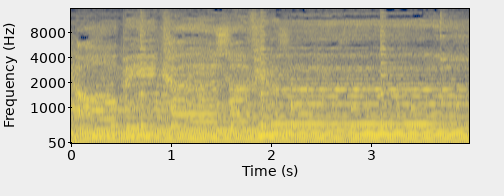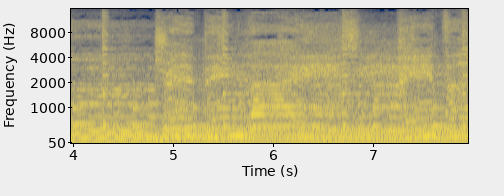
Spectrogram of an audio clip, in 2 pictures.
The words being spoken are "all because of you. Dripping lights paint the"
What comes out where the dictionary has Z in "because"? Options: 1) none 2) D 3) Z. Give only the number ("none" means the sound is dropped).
3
